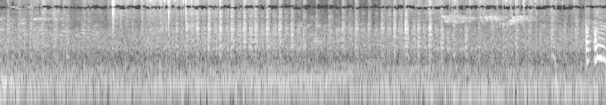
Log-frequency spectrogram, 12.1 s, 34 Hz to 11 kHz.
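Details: Golden Labrador during trick and problem-solving training in woods, recorded 26 May 2021; steady rapid breathy panting close by, with faint bird calls in the background.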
